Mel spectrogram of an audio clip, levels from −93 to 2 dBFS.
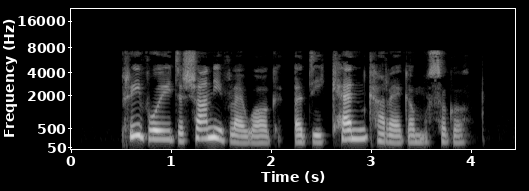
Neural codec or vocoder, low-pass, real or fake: none; 7.2 kHz; real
